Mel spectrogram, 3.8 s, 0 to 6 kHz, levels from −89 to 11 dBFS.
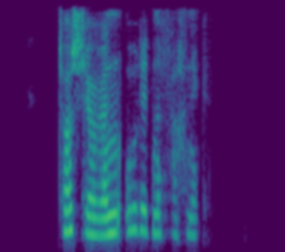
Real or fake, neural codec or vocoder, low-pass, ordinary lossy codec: real; none; 5.4 kHz; AAC, 24 kbps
